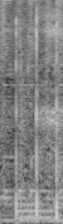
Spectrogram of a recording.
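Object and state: Hollow-sounding baked loaf (done).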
